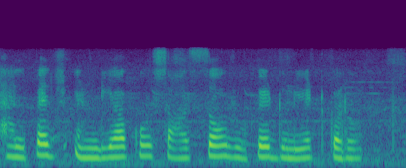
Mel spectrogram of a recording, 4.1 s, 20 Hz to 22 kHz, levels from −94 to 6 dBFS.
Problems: constant background noise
